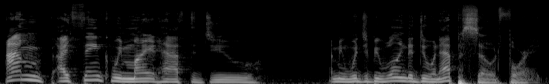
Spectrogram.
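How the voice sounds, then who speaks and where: A man's voice: mid-range voice, sing-song, normal speed. A man hosting a podcast in a casual, jokey pop culture chat, often chuckling as he talks. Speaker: podcast host.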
